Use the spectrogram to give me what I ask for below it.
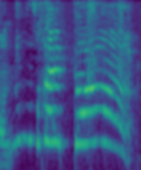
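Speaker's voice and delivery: very high, drawn-out cry, held back in volume; mock shout. A narrator's reading. Storyteller re-showing Emma's chimney warning, a restrained high shout. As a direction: imitate a far-carrying yell without the loudness. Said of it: "qui crie très très fort".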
